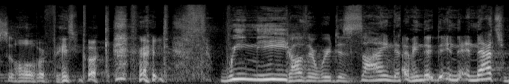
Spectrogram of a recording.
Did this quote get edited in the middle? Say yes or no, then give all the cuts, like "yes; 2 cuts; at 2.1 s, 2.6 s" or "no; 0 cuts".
yes; 2 cuts; at 2.9 s, 4.0 s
